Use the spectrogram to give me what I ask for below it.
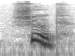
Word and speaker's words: should: use use the word should should is similar to deas in Spanish and uh guess what the L is silent so the word should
